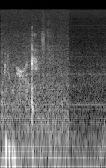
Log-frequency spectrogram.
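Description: Near silence with a faint voice speaking softly in the first second and one small click; the background drops quieter about one and a half seconds in.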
